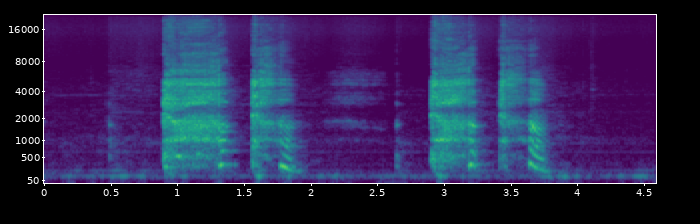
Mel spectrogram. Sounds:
Cough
